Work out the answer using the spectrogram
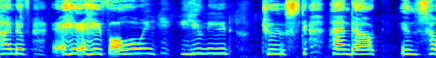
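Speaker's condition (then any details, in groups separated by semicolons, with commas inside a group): Cerebral palsy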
